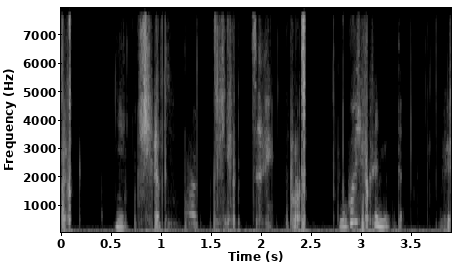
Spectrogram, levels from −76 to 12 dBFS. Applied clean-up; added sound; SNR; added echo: neural diffusion model UNIVERSE++.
